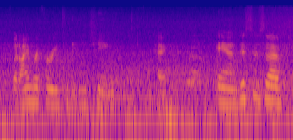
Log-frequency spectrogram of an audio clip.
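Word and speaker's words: I Ching: n g and sometimes will call it the iing I don't speak Mandarin Chinese but I'm pretty sure that's not a correct pronunciation so which is fine if you want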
